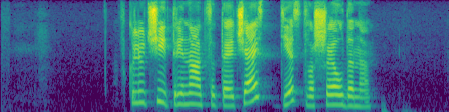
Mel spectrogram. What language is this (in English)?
Russian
